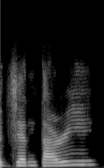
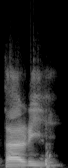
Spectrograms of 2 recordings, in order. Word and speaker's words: Gentari: Aina: I think it’s Generation Bestari, so Gentari. Zahir: Gentari.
